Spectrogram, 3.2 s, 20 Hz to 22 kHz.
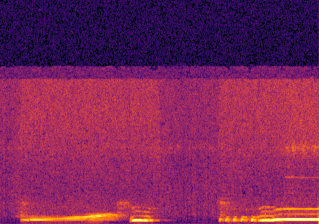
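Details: Puter Pelung dove in a Sragen, Indonesia song contest, October 2021, giving a wavering rising coo, a brief loud note, a pause, then a pulsing start that swells into a sustained steady coo.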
